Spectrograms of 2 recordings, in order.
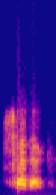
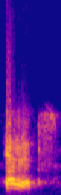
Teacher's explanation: last syllable when it comes to cigalette bounds they are accented the stress is in the first syllable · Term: accented on the first syllable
